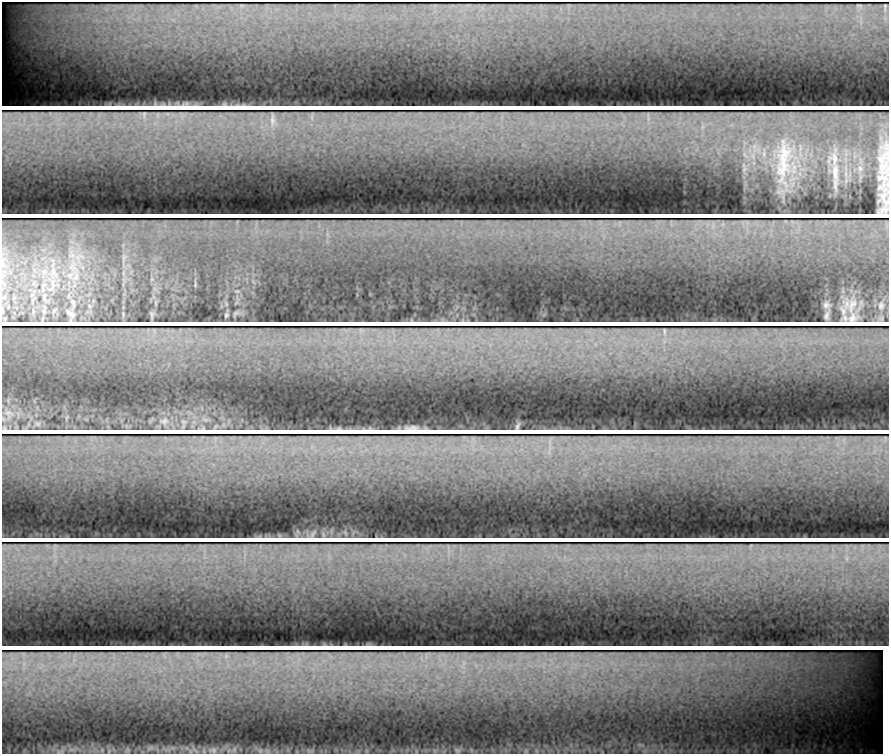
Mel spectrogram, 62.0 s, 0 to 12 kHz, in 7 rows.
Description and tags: Nice crack of thunder - Recorded on June 18th 2006 in North Texas with Sony ECM-99 to Sony MD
